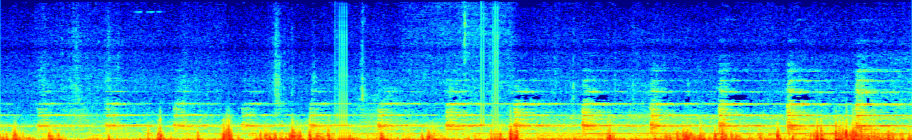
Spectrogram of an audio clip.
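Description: Electric commuter train pulling into the station alongside the platform: a steady rumble of wheels on rail with frequent sharp clacks, and a few steady high-pitched tones running over it.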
